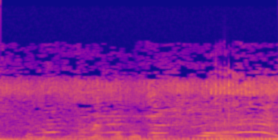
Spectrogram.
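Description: Young men's voices talking and laughing close up, with a vehicle engine running steadily underneath, most noticeable in the second half.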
